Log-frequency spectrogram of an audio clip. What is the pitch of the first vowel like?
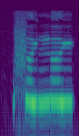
high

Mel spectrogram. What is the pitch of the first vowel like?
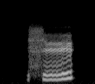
rising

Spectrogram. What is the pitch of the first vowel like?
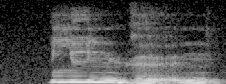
high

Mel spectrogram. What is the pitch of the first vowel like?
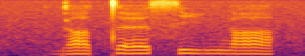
low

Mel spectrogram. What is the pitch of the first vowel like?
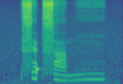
high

